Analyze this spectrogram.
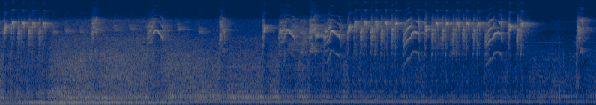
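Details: Sooty-headed bulbul singing excitedly, over-emotional: long run of rapid, high chirps and twittering trills with a few sharp upward whistles, dense and nearly continuous, low background hum beneath.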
